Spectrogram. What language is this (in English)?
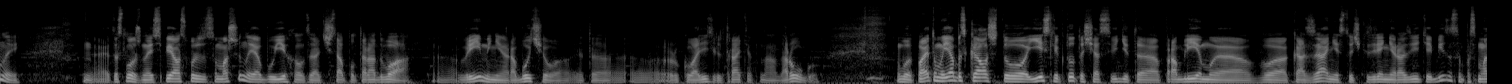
Russian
